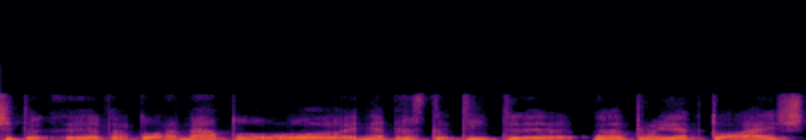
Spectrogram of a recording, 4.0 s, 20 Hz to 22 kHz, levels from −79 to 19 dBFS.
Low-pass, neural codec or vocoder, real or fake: 7.2 kHz; codec, 16 kHz, 2 kbps, FreqCodec, smaller model; fake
